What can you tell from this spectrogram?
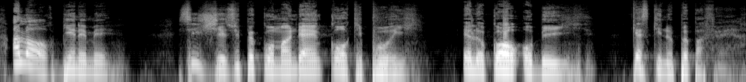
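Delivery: normal talking voice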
